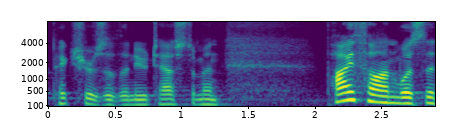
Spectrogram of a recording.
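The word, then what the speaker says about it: πύθων: spirit is uh a greek word which is pronounced python which is where we get our english word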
